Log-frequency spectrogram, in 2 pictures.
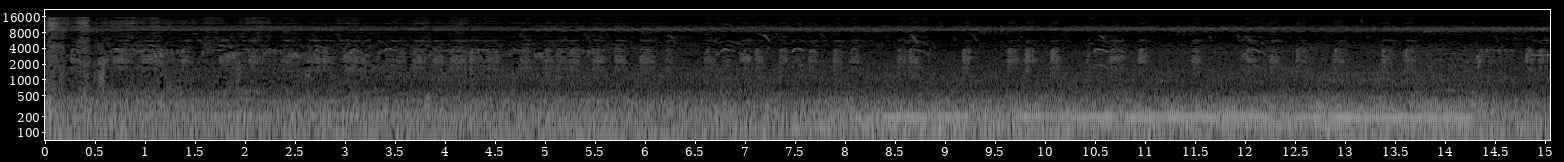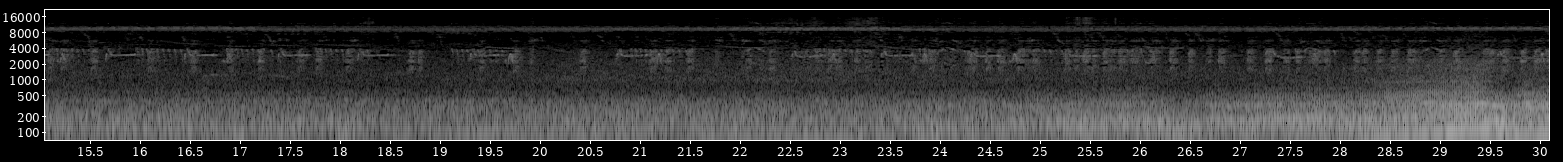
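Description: Small birds chirping, with a run of short, evenly repeated chirps in the middle, over a steady low outdoor rumble. Near the end a low engine sound builds and grows louder.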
